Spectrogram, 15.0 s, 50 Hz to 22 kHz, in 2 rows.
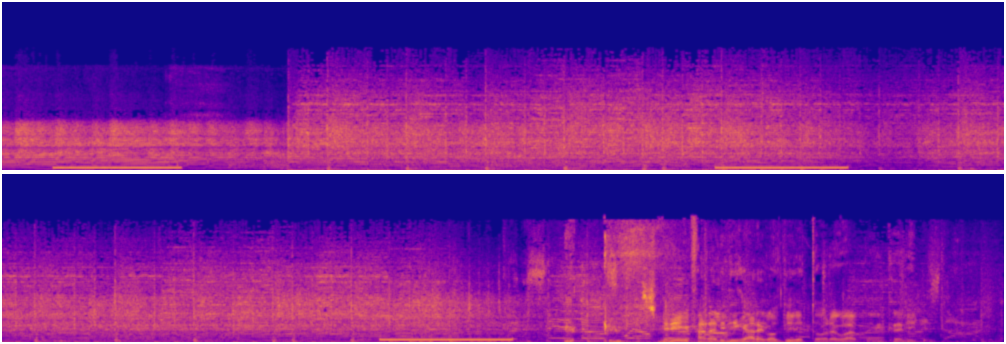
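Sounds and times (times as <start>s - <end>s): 
telephone ringing with an electronic tone: 0.4s - 1.4s, 5.3s - 6.4s, 10.4s - 11.4s
rhythmic music: 2.2s - 15.0s
speech: 12.6s - 14.8s.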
